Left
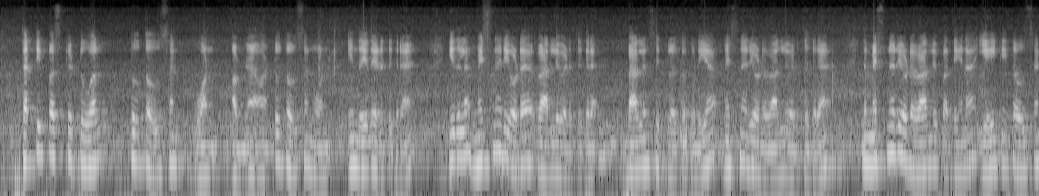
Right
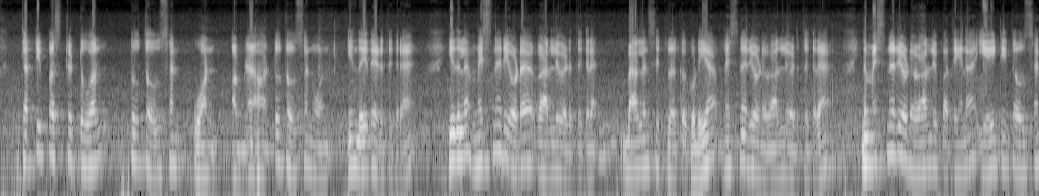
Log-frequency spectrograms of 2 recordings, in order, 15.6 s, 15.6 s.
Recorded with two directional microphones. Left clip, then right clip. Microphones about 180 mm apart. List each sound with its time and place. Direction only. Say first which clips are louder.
0.3 s speech: right 3 dB; 70° right (ahead or behind)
